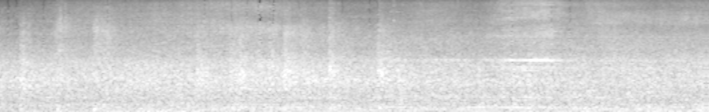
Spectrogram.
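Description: Steady city street traffic: a continuous rush of cars going by, swelling slightly about eight seconds in.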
